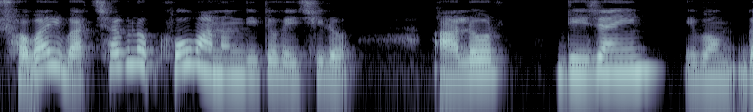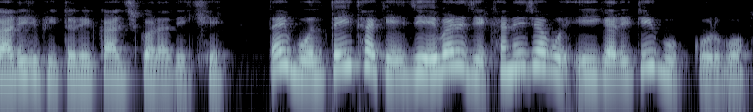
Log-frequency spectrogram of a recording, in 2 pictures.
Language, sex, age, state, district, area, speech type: Bengali, female, 30-45, West Bengal, Purba Medinipur, rural, spontaneous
